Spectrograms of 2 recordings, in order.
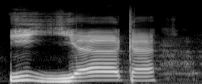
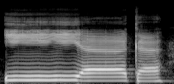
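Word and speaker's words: إِيَّاكَ: Ya bertasdid itu biar bunyi tasdidnya terasa. Ya, sehingga dibacanya ya tasdid ini akan terdengar lebih meninggi dibanding sekitarnya. Iyyaka. Yang sebelumnya Bunda Ermita itu ya-nya lempeng, kayak nggak dibaca tasdid, kayak nggak ada tasdidnya. Iyyaka, iya harusnya iyyaka.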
